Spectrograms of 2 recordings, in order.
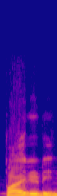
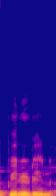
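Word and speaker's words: pyridine: यहाँ एक पायरिडीन, इसको लिखा है पिरिडीन, एक्चुअली इसका स्पेलिंग होता है ये पायरिडीन।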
